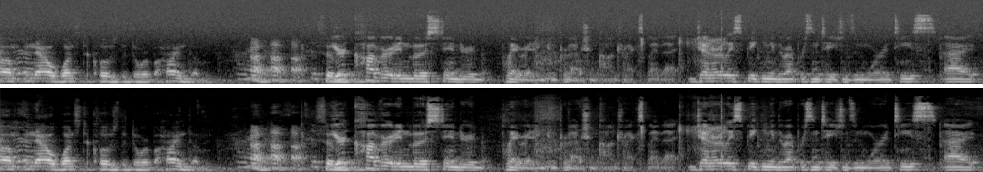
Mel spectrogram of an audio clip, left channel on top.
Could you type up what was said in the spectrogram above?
now wants to close the door behind them. So you're covered in most standard playwriting and production contracts by that. Generally speaking, in the representations and warranties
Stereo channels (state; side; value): noise; left; hiss, 8 dB below the sound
